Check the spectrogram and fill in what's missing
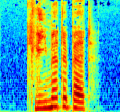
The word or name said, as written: klimadebat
